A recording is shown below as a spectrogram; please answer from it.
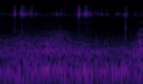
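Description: Faint steady outdoor background noise with a few light clicks.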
